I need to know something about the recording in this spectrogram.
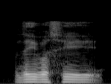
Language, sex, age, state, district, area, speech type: Santali, male, 60+, West Bengal, Paschim Bardhaman, rural, spontaneous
